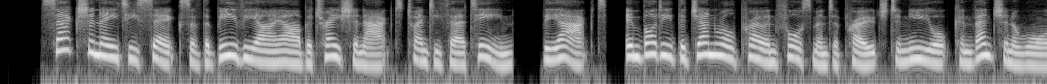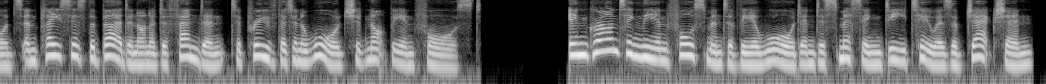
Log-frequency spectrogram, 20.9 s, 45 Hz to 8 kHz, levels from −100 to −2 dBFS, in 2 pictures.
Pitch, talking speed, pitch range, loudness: 185 Hz, 140 wpm, 155-235 Hz, -20 LUFS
